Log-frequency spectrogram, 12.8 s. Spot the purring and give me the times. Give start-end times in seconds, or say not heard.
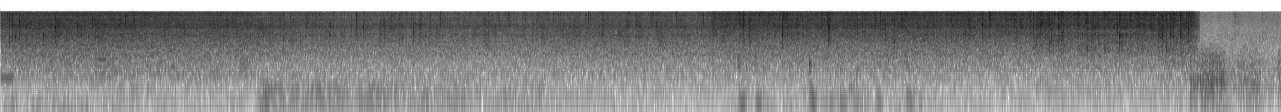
not heard.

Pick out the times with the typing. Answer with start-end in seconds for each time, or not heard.
7.3-9.2.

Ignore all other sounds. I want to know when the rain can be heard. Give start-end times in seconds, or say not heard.
0.0-12.7.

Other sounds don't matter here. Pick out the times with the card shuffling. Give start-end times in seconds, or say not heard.
not heard.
